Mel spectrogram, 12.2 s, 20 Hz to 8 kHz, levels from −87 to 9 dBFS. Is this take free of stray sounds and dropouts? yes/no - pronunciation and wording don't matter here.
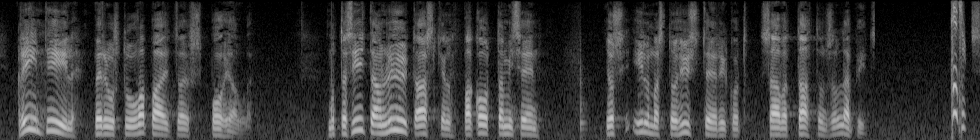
no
